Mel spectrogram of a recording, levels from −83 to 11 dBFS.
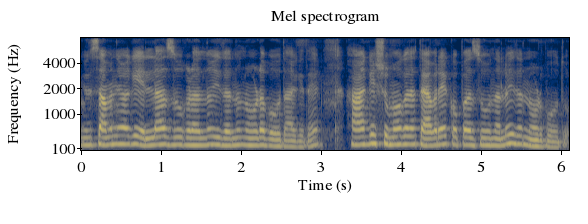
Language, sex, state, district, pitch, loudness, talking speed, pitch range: Kannada, female, Karnataka, Shimoga, 195 Hz, -16 LUFS, 130 wpm, 185-205 Hz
